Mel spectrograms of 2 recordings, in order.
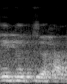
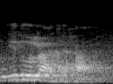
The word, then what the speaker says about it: ঈদুল আজহা: যাই হোক, পত্রিকায় ক্যালেন্ডারে যদিও লেখে যে ঈদুল জোহা, কিন্তু এই কথাটা ভুল। এটা ভুলটাই মানুষ ধরে রেখেছে। আসল হবে ঈদুল আজহা, এবং এই আজহা শব্দের উচ্চারণ বানানটাও হবে উত্তস্ত জ দিয়ে, বর্গীয় জ দিয়ে নয়।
